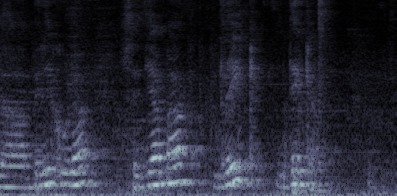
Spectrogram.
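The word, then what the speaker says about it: Deckard: y luego en la película se llama Rick deca y para que veáis la profundidad filosófica de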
